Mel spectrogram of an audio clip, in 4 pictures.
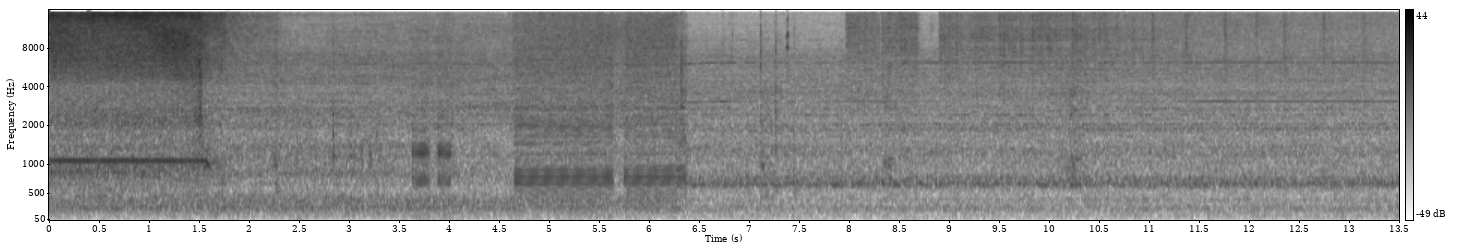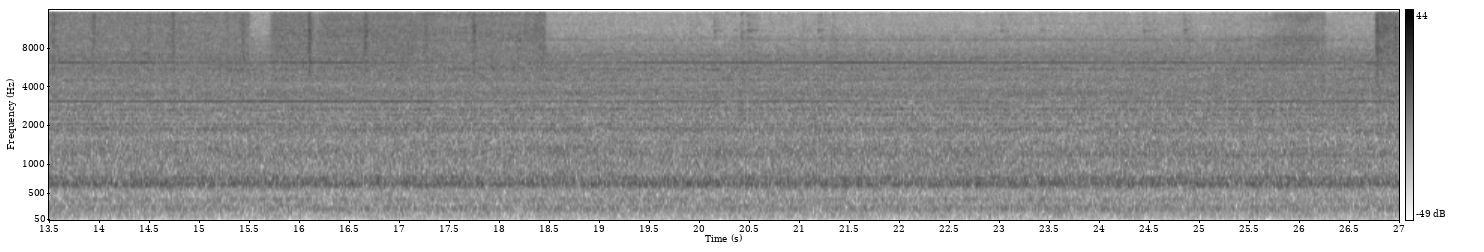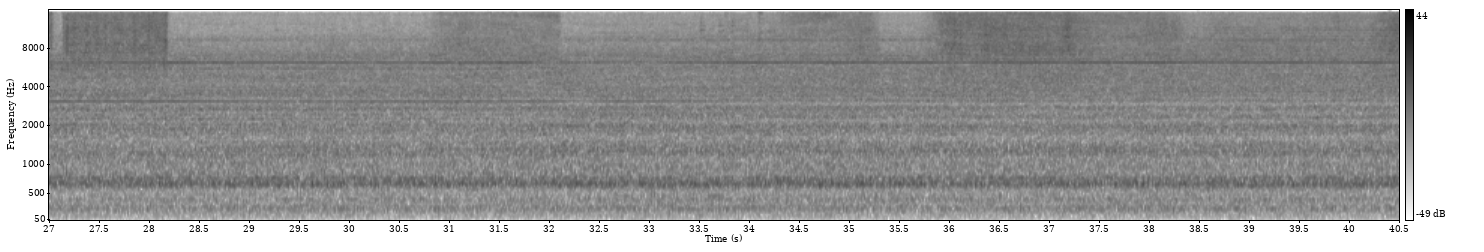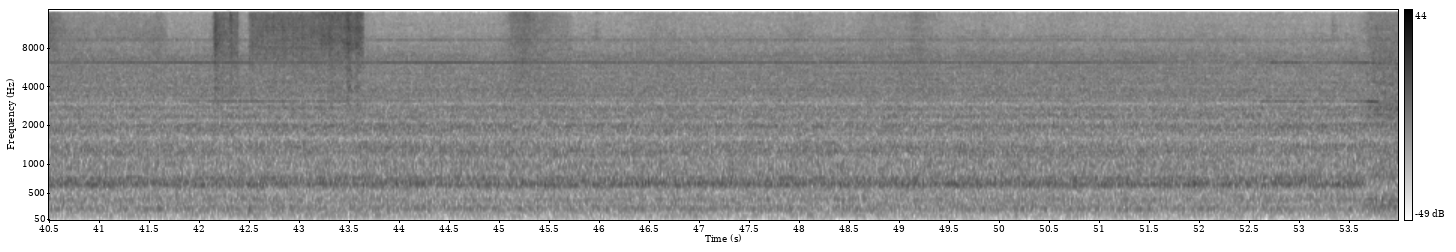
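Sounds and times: machine motor drone: 0:00.0 - 0:07.4, 0:53.2 - 0:53.9
spray gun hiss: 0:08.0 - 0:13.2, 0:26.8 - 0:28.2, 0:41.4 - 0:43.6, 0:53.5 - 0:53.9.

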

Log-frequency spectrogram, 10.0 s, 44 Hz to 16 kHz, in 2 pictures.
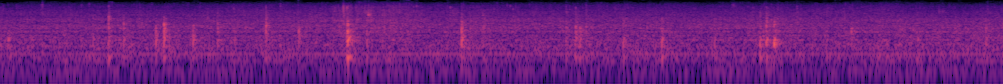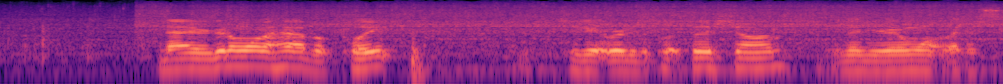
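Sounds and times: fish deep-frying in oil: 0:00.0 - 0:10.0
oil crackling and popping: 0:00.0 - 0:10.0.

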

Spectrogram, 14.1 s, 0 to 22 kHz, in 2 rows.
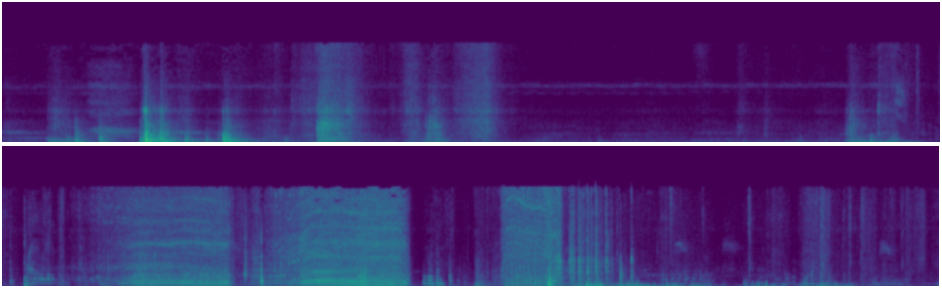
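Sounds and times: cordless drill whining: 0:07.7 - 0:10.1, 0:10.8 - 0:11.7.

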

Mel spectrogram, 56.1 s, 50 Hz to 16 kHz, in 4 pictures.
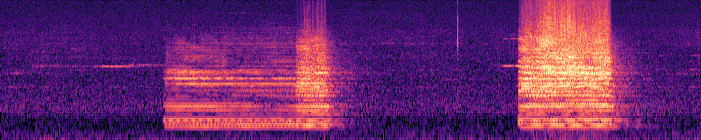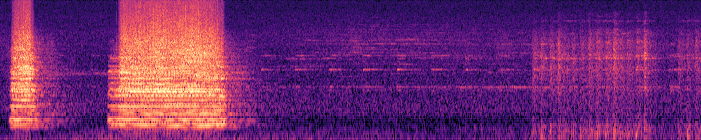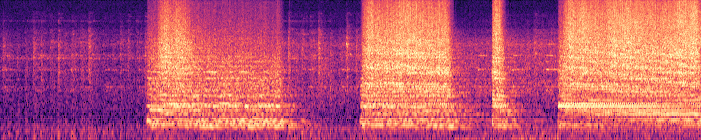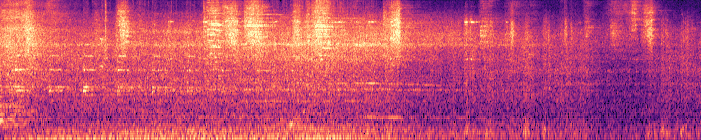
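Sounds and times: train rumble: 0:00.0 - 0:56.0
locomotive air horn blasts: 0:03.2 - 0:07.3, 0:10.3 - 0:13.1, 0:14.2 - 0:15.5, 0:16.2 - 0:19.3, 0:31.0 - 0:34.2, 0:35.2 - 0:43.2, 0:47.8 - 0:51.2.

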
